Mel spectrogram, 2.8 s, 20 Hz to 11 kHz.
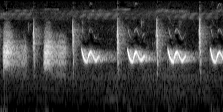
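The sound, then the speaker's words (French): A mockingbird sings, first repeating a harsh buzzy phrase, then switching to a quick warbling whistle repeated several times in a steady rhythm, with sharp clicks between phrases. “Une étude de 1987 a classé des milliers de chants de seulement 4 oiseaux moqueurs.”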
